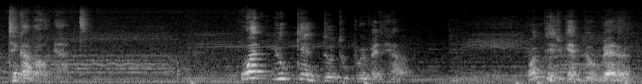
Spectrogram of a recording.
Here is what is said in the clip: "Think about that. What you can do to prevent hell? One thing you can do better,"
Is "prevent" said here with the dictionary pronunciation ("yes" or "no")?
no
